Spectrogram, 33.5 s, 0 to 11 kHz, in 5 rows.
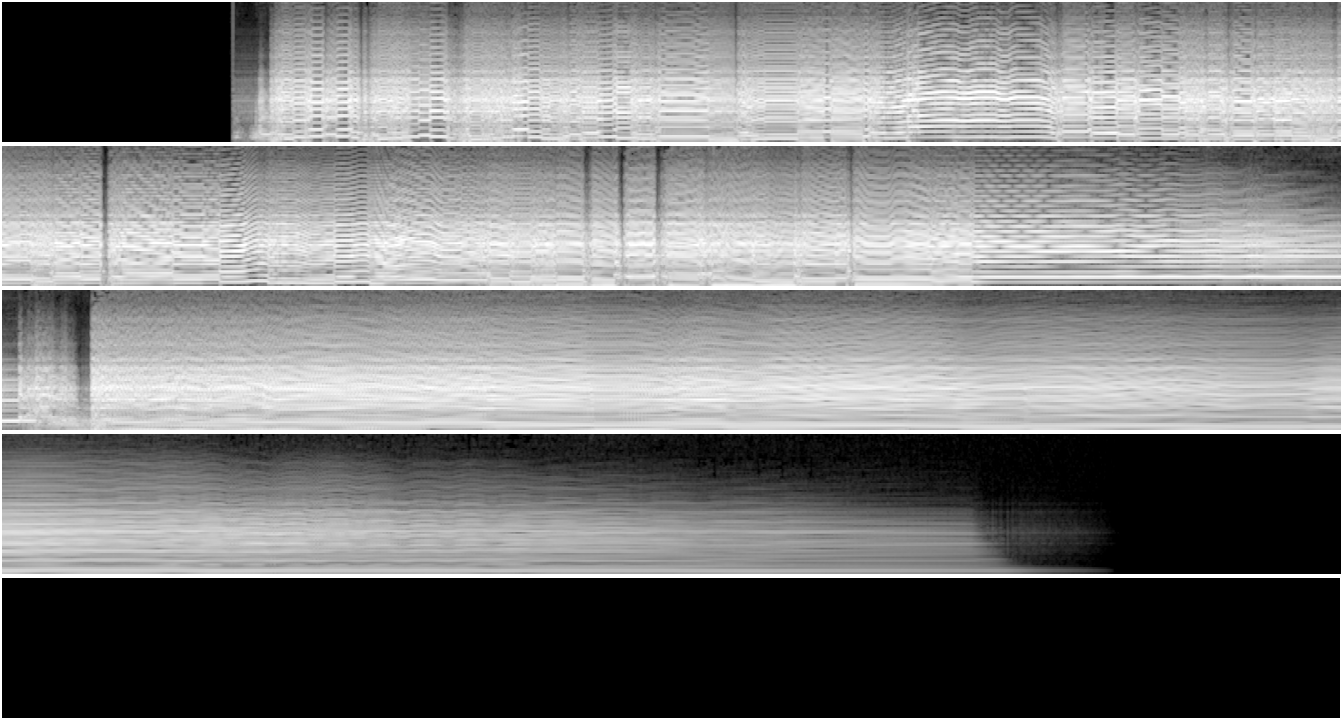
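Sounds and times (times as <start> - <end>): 
lead tones from a 4 watt amplifier with treble booster: 1.2 - 25.2.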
